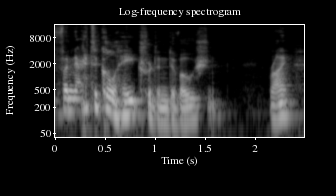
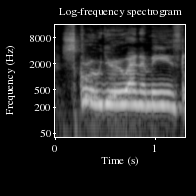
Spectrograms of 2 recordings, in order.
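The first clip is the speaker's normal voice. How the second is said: higher, louder hammed-up booing mob; mock crowd booing; 9 semitones higher, 4 dB louder than usual. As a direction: jeer like a fanatic crowd at a screen. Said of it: "they go crazy".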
